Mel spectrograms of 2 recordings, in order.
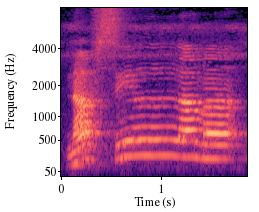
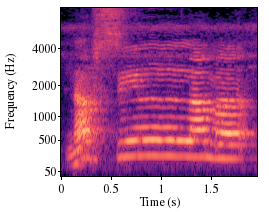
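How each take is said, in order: Both takes have the same delivery.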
